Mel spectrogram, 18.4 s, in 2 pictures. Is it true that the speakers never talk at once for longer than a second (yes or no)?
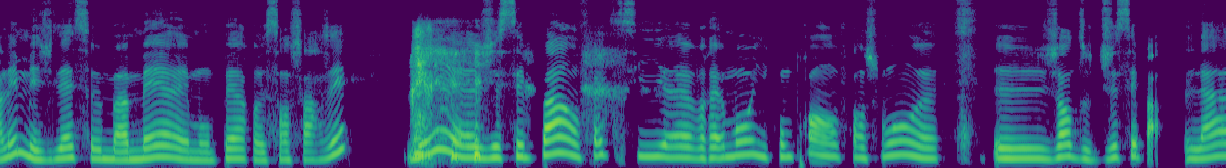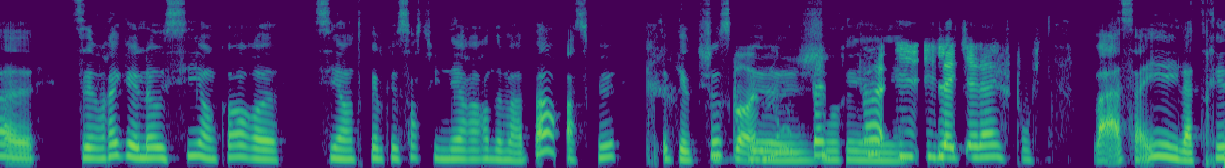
no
